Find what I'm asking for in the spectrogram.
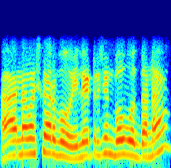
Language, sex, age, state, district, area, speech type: Marathi, male, 45-60, Maharashtra, Akola, rural, conversation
